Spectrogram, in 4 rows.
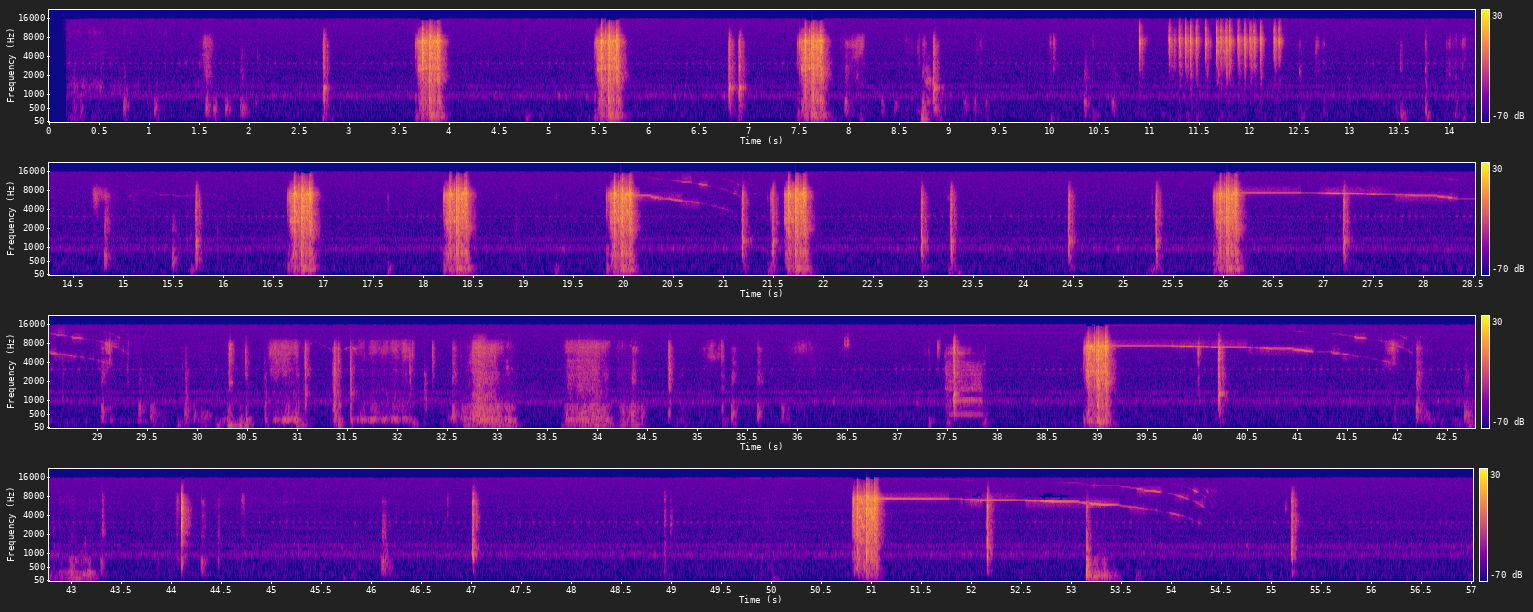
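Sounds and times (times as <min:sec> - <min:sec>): faint steady whine: 0:00.2 - 0:57.0
high whistle gliding down: 0:51.3 - 0:54.4.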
